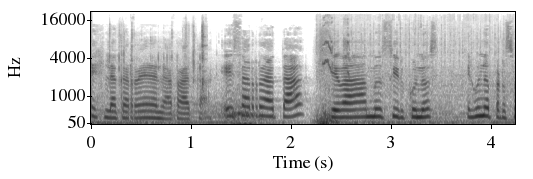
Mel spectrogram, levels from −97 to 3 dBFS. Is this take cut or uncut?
cut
